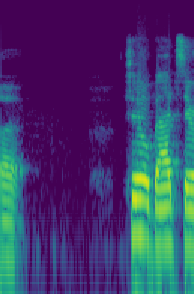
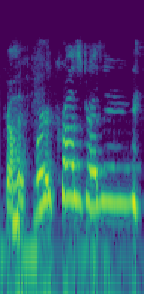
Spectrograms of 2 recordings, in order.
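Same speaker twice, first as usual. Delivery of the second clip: silly high voice; much slower than usual. Pretend. Drawn-out joke voice.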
